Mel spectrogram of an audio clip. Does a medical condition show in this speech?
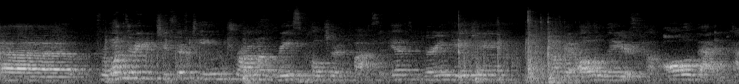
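No.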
